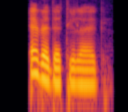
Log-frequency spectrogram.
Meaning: originally
- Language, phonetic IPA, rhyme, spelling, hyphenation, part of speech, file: Hungarian, [ˈɛrɛdɛtilɛɡ], -ɛɡ, eredetileg, ere‧de‧ti‧leg, adverb, Hu-eredetileg.ogg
